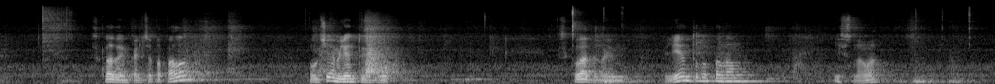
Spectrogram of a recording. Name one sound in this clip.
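A man talks calmly and clearly, close by.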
